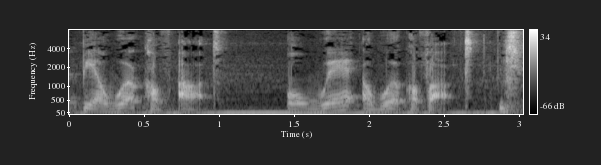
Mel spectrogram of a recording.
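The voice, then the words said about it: Imitated accent with emphatic intonation. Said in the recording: “With that kind of accent. ... With that kind of emphasis, really, isn't it? ... it's the intonation.”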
